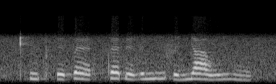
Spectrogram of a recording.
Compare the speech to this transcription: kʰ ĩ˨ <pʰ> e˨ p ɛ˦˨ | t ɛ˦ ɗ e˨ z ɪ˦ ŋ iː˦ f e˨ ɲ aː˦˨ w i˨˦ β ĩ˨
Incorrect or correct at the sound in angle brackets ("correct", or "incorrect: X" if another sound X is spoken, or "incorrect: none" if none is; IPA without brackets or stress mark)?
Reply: correct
